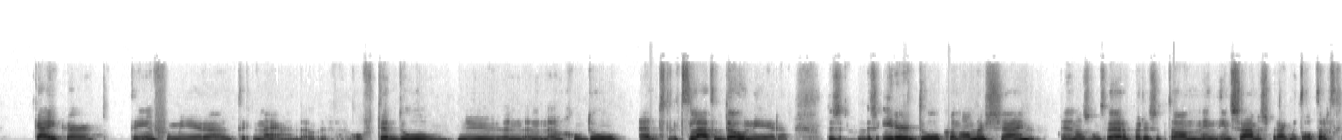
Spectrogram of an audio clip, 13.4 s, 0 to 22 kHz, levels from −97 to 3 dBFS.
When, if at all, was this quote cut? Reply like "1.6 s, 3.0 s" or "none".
1.1 s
